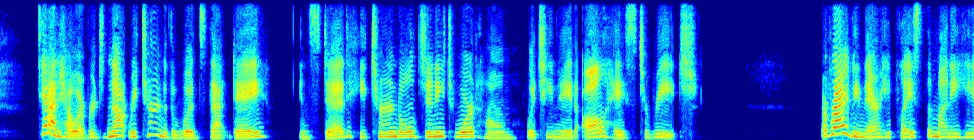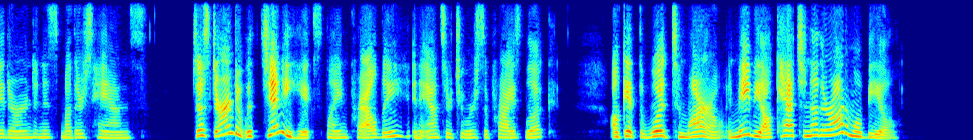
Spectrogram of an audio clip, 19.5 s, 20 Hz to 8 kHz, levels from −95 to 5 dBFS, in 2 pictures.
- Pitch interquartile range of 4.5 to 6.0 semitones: Yes, wide, 5.5 semitones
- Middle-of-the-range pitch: No, high, 210 Hz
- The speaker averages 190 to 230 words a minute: Yes, average, 195 wpm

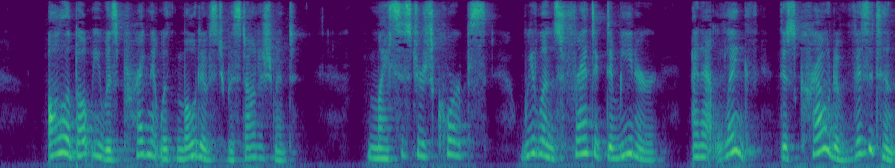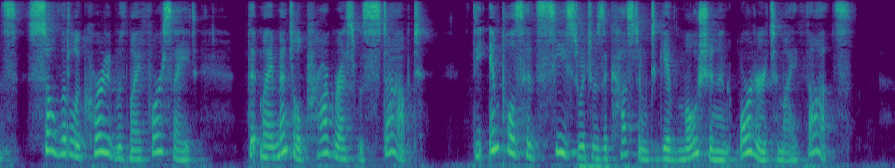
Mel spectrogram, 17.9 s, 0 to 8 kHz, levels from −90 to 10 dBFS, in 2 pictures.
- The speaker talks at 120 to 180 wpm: Yes, average, 165 wpm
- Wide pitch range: Yes, wide, 7.2 semitones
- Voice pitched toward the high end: Yes, high, 210 Hz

